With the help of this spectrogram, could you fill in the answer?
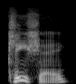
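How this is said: Said with a downward English inflection. This is how the British say it. "the English cliché"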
